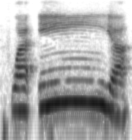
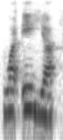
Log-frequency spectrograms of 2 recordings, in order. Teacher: No, don't say wa in. You have to kind of let it slide a little bit further towards the ya, and you need to make a noon, a nasal sound.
